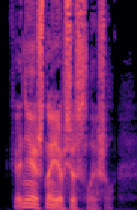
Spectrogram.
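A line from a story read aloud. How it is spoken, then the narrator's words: Mumbled. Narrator (Russian): пробормотал Майкл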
